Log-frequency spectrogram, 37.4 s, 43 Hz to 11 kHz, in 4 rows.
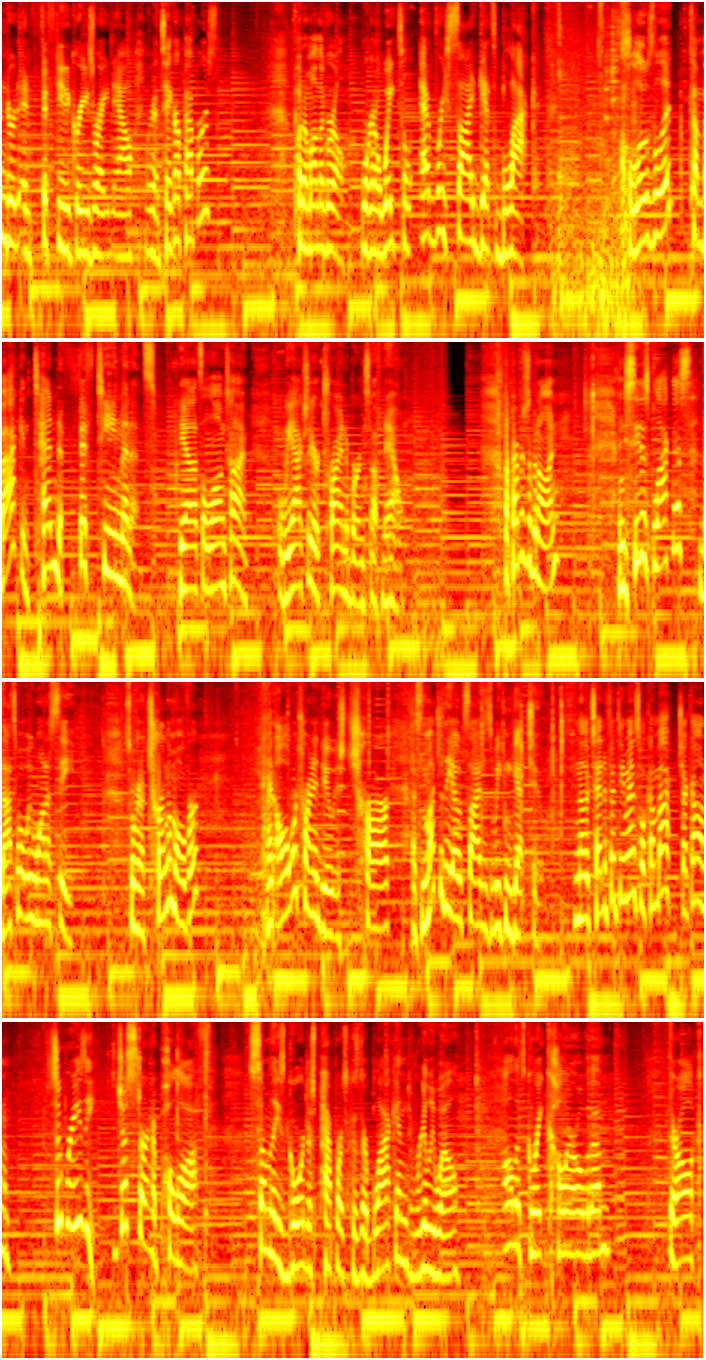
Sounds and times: Speech: 0.0 - 2.9, 4.0 - 7.2, 8.3 - 14.8, 16.1 - 16.8, 17.6 - 19.7, 20.4 - 21.4, 22.2 - 28.2, 28.8 - 34.2, 34.8 - 36.2, 37.0 - 37.4
Music: 0.0 - 37.4.

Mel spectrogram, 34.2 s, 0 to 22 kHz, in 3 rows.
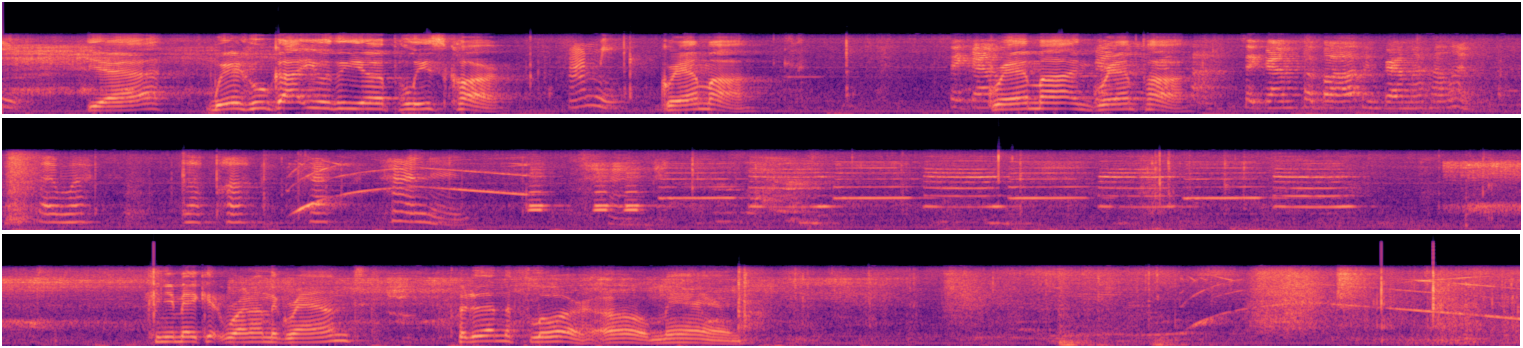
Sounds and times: Police car (siren): 13.5 - 21.6, 31.6 - 34.1.

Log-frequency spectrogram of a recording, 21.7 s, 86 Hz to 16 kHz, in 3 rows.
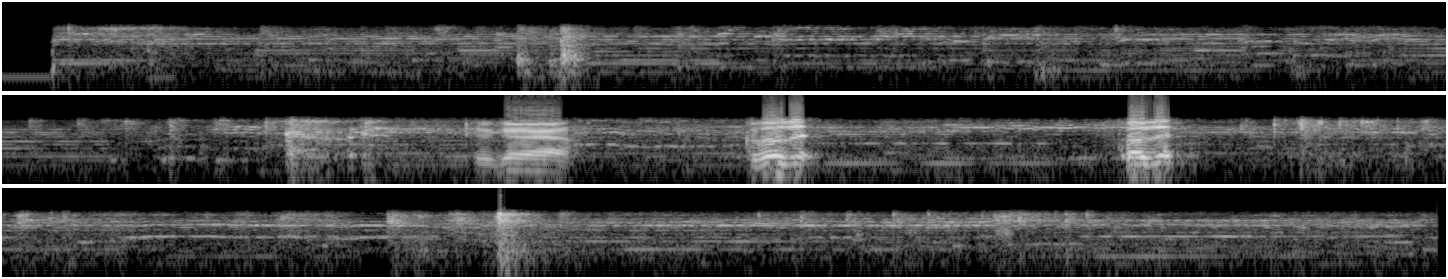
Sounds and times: Music: 0.2 - 21.6
Speech: 9.6 - 10.1, 12.8 - 13.2.

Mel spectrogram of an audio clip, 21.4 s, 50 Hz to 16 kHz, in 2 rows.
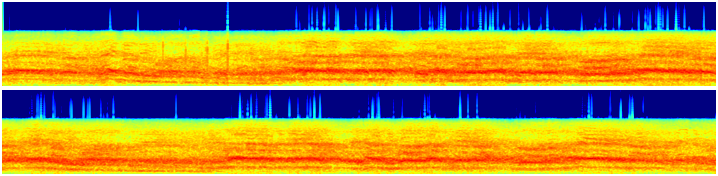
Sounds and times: Male singing: 0.0 - 21.4.

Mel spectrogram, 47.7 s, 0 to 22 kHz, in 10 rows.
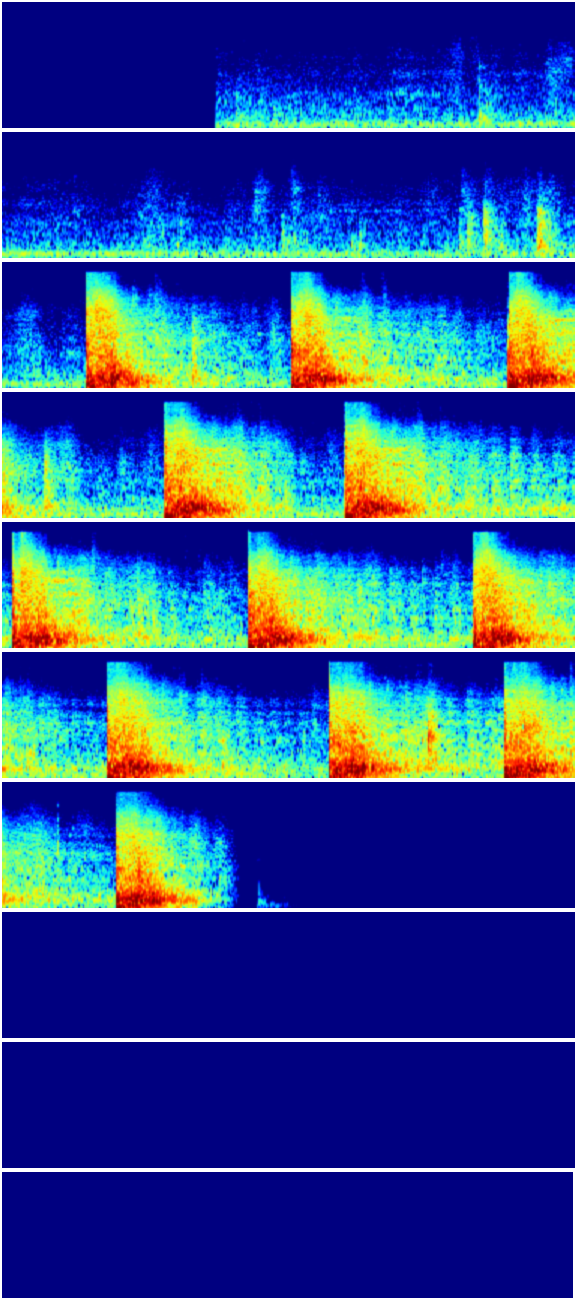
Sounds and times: Door: 15.7 - 30.5.

